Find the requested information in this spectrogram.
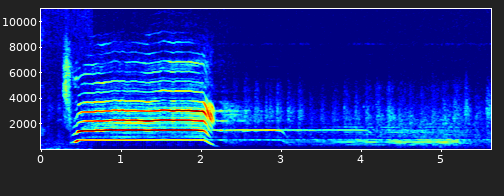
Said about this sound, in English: the four intrepid adolescents found themselves past the point of no return on a very long, very tall bridge with a massive steam train bearing down on them.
